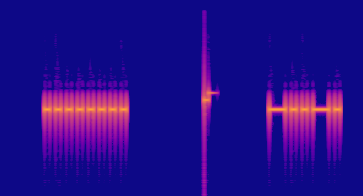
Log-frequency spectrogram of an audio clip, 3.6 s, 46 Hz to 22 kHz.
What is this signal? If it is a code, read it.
Morse code, heard as a keyed tone, about 22 wpm, 700 Hz. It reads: <HH> /
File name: practice / 22wpm / Single Punctuation-Prosign - Rapid-Fire - 22wpm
